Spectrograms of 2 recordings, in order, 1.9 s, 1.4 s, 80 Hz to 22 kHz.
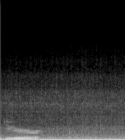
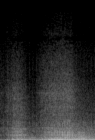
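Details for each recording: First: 1977 Dodge Adventurer driving under load in second gear after fuel line rerouted: low steady drone then a sharp pop, backfiring through the carburetor; owner suspects lean condition from clogged carburetor, not confirmed. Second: 1977 Dodge Adventurer truck, 318 V8, first start in about two years, put in drive rolling downhill with weak brakes: short even rise in engine note pulling in gear, smooth and steady, no knocks or misses; sounds healthy.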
